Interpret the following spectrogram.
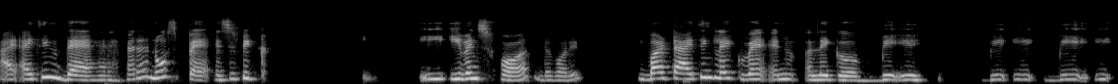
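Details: Female who stammers, with relapse after childhood speech therapy; part-word and word repetitions audible; stuttering.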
